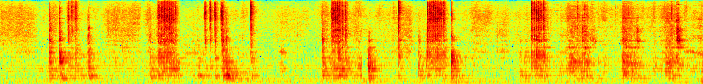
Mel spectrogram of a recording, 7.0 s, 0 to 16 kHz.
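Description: A ratchet wrench snugs bolts on a catalytic converter of a 2004 Toyota Tundra, loud close bursts of rapid clicking and scraping in uneven strokes with short pauses between.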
